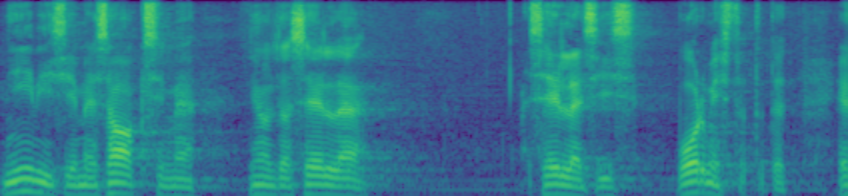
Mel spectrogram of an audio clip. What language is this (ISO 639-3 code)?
est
